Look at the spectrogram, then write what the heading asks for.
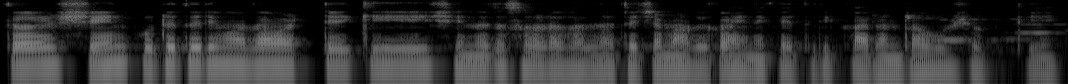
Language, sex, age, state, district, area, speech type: Marathi, male, 18-30, Maharashtra, Wardha, rural, spontaneous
